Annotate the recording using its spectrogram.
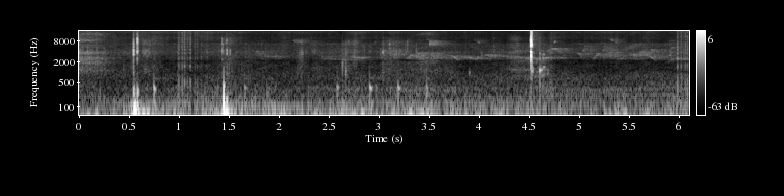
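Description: Two low thumps about a second apart near the start, then a sharp click a little past four seconds in, over a quiet outdoor background. These are the sounds of someone shifting and stepping while holding the camera.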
